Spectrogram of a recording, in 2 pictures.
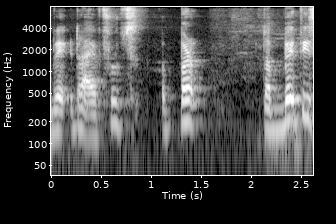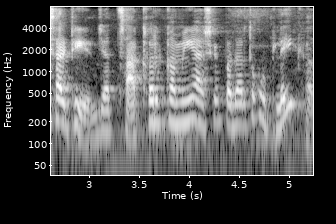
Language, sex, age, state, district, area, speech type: Marathi, male, 30-45, Maharashtra, Sangli, urban, spontaneous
